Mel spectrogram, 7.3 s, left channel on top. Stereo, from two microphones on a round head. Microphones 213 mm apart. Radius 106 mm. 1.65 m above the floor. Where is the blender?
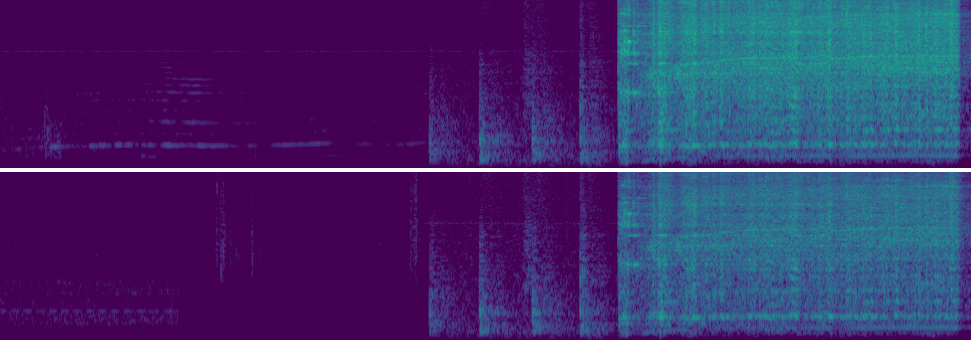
35° left (ahead or behind), 0.9 m.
